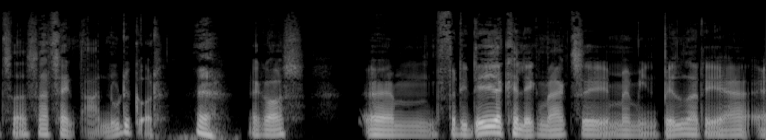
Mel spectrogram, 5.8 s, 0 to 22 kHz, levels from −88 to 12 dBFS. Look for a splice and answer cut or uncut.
uncut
